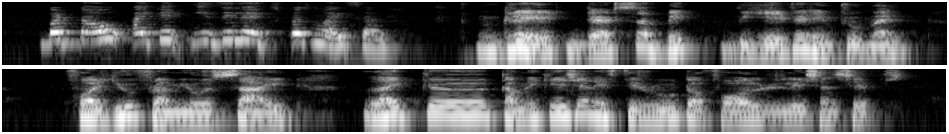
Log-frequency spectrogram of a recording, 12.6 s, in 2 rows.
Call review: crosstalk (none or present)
none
